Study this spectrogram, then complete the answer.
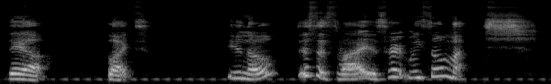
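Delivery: ordinary talk, nothing marked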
